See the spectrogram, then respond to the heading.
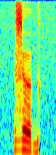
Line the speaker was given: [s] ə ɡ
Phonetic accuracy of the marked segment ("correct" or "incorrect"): incorrect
